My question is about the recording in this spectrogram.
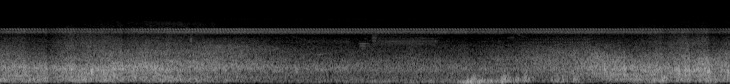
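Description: Twin rear-mounted turbofan engines of a business jet on landing approach, a steady rushing drone with a steady high whine above it. A brief low rumble comes about five seconds in.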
